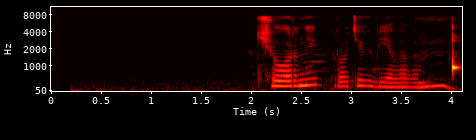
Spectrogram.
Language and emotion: Russian, neutral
